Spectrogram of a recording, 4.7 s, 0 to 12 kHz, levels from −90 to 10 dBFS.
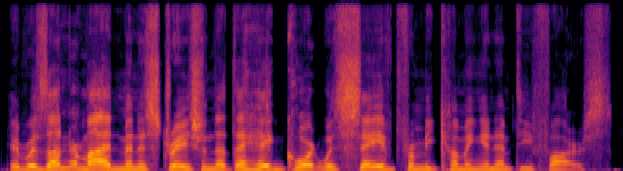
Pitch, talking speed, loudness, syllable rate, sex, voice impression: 170 Hz, 205 wpm, -18 LUFS, 6.0 syllables/s, male, masculine, adult-like, slightly bright, clear, slightly refreshing, slightly friendly, slightly unique, slightly lively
